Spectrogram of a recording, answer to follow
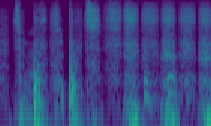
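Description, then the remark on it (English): A person breathes heavily in quick, rhythmic huffs, about eight loud breathy gasps in a row, some with a slight voiced edge, with no talking. “I was just me breathing really heavy.”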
